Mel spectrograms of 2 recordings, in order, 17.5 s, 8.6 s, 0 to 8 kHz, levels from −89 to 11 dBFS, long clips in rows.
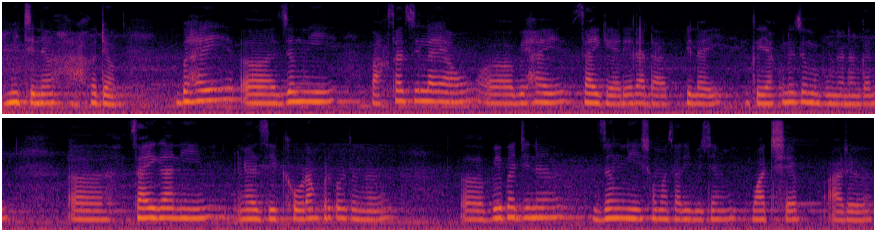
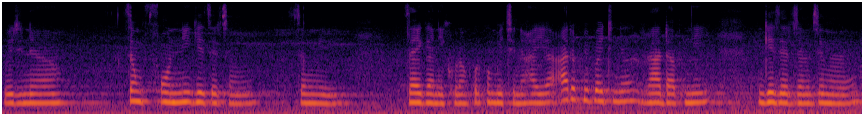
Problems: constant background noise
